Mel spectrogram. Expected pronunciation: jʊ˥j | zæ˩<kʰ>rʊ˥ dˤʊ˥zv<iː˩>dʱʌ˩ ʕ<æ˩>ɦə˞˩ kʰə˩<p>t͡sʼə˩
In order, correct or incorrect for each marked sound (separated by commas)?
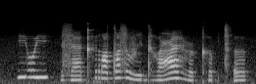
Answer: correct, incorrect, incorrect, correct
